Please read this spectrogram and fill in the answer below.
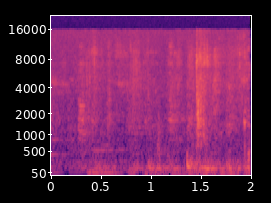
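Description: A few soft knocks and shuffling footsteps close to a lectern microphone as speakers change places, over faint room tone; a man's voice starts right at the end.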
